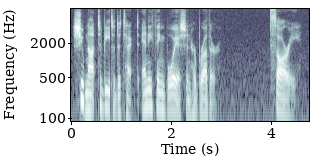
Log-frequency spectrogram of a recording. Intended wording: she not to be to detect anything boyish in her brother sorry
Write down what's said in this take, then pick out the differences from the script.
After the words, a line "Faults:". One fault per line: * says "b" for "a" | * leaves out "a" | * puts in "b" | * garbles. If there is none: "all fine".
she not to be to detect anything boyish in her brother sorry
Faults:
all fine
